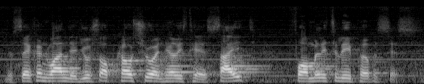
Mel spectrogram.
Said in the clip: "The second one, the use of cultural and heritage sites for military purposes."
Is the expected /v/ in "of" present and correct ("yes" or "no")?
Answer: no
